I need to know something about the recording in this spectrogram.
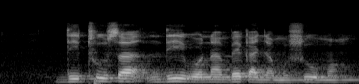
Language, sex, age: Venda, male, 21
